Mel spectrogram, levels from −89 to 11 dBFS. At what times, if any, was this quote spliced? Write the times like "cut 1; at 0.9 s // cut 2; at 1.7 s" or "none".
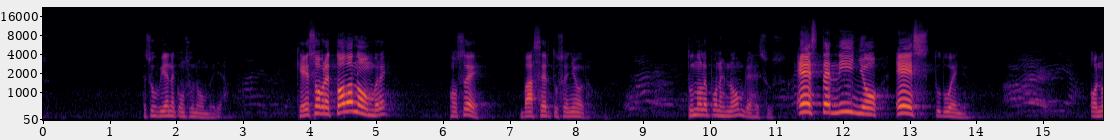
cut 1; at 6.1 s // cut 2; at 11.3 s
